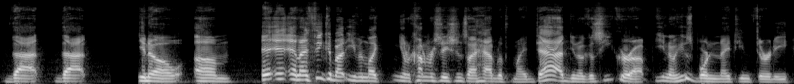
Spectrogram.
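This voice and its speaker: A man hosting a thoughtful discussion, speaking haltingly and repeating words as he works through an idea. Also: fairly high pitch, expressive, a bit bright, dry recording. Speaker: host moderating a panel discussion.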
